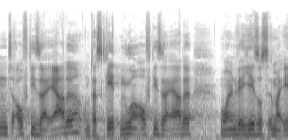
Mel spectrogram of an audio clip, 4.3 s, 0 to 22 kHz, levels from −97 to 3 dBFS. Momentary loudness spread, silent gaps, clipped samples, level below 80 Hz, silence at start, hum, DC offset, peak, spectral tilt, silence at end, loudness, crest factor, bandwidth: 6 LU; none; under 0.1%; -54 dBFS; 0 s; none; under 0.1%; -14 dBFS; -5 dB/octave; 0 s; -31 LUFS; 18 dB; 16.5 kHz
